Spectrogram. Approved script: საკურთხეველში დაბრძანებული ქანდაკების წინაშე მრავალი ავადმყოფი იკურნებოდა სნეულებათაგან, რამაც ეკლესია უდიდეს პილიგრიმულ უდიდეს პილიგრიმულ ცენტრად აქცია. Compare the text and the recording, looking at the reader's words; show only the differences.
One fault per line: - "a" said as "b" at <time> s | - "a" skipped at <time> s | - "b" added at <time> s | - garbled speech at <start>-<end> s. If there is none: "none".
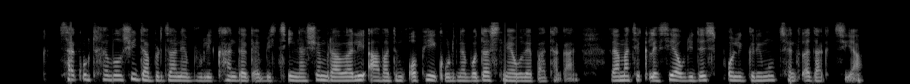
- "უდიდეს პილიგრიმულ" skipped at 7.8 s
